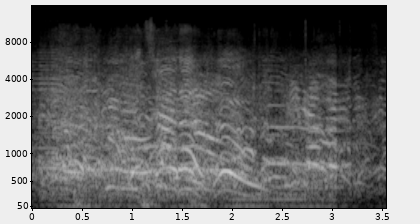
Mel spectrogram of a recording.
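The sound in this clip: Excited crowd of many voices shouting and chattering while watching a bearded man skin a muskrat on a podium, a loud, dense babble that holds throughout.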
